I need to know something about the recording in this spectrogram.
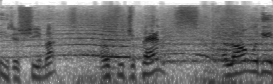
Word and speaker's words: Hiroshima: Mazda operates major production facilities in Hiroshima, as the Americans say, Hiroshima, Ofu, Japan, along with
